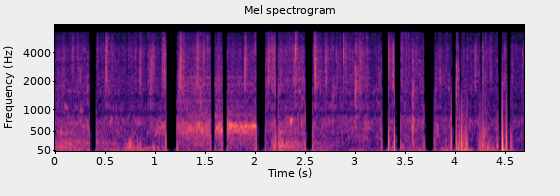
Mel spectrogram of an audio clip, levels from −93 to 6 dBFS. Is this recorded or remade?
recorded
